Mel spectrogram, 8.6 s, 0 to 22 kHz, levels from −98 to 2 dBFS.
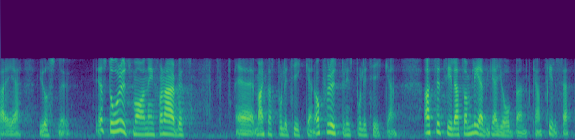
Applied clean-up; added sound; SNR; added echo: none; none; none; none.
